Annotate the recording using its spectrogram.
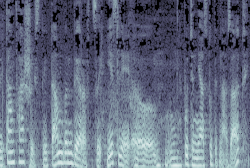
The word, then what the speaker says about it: бандеровцы: И вы посмотрите, что главное ругательное слово сейчас по отношению к Украине – это ведь бандеровцы. Причем так возникает, значит, это самое тогда возникшее ошибочное. У нас бывают такие устойчивые языковые ошибки, потому что бандера произносить почему-то как-то легче говорить бендеровцы, тем более, что город есть Бендеры.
